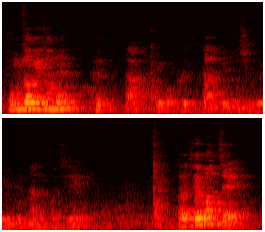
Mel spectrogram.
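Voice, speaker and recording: Guy teaching a class, lively up and down voice, sounds far off in a boomy room. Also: normal speed, very echoey, slight background noise. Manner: asks students questions and answers them himself. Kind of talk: classroom lecture.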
